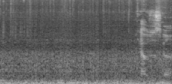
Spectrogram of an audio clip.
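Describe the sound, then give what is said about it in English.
Steady low road rumble of a car heard from inside while it is being driven, a loud continuous drone that holds evenly throughout. “I'll just pause for a little bit. It's because I am driving.”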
